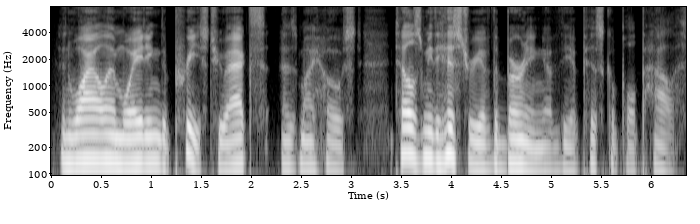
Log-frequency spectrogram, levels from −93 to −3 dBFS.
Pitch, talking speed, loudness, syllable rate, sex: 120 Hz, 215 wpm, -17 LUFS, 5.8 syllables/s, male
